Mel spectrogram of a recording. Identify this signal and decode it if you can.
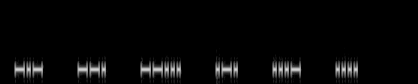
Morse code, heard as a keyed tone, about 40 wpm, spaced as for 19 wpm, 700 Hz. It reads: KG7RVH
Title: USA Call Signs - 6 Characters - 4x Character Spacing - 40wpm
